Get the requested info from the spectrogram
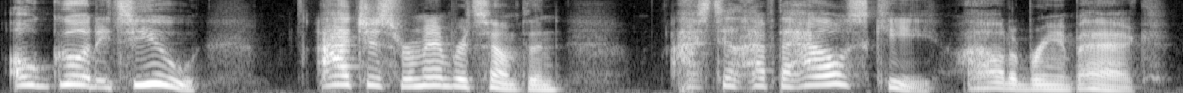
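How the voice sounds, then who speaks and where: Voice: medium pitch, big pitch swings, moderate pace, fairly bright tone, pitched above the performer's own voice. A narrator voicing a casual, matter-of-fact and slightly impatient girl in an audiobook. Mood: hurried. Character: plain-spoken, hurried, slightly impatient girl. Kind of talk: audiobook character voice.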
